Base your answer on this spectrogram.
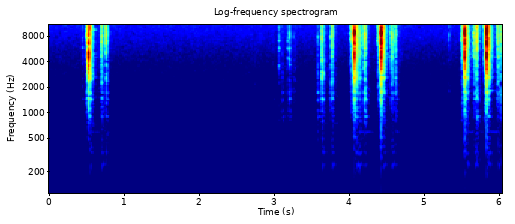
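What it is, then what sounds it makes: Metal manual typewriter. Fingertips type on the round keys of a vintage metal manual typewriter, producing sharp, bright clacks in short irregular clusters with quiet pauses between them. The strikes are crisp and high-pitched with very little low end and almost no ring after each hit.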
